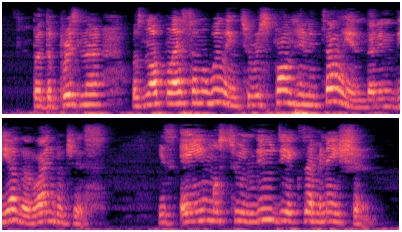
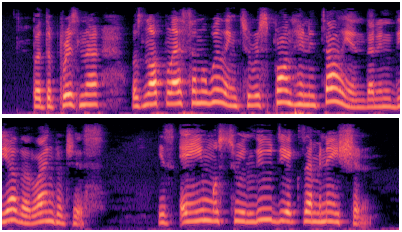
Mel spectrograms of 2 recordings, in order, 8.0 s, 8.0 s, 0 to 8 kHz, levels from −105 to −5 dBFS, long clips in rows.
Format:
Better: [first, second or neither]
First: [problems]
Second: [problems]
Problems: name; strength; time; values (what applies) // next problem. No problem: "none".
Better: second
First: room echo; dies away in 0.2 s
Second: none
